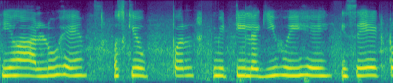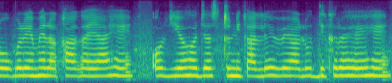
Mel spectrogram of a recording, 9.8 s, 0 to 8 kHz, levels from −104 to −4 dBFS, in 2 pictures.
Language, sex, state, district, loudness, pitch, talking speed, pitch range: Hindi, female, Bihar, Purnia, -11 LUFS, 275 Hz, 155 wpm, 270-280 Hz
